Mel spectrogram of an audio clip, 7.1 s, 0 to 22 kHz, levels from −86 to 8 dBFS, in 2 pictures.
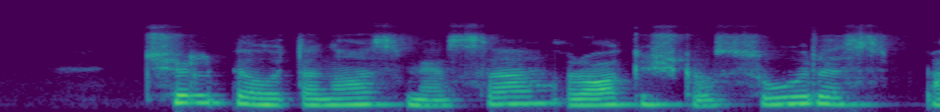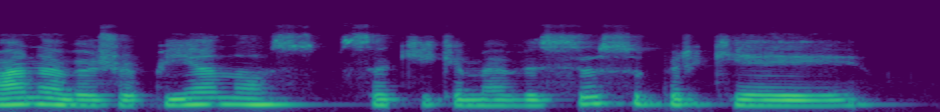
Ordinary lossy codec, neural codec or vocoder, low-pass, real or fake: Opus, 24 kbps; none; 7.2 kHz; real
